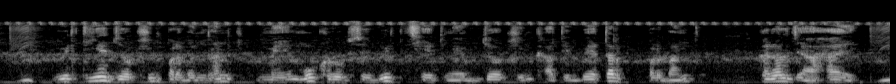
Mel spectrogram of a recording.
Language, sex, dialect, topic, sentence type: Magahi, male, Southern, banking, statement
